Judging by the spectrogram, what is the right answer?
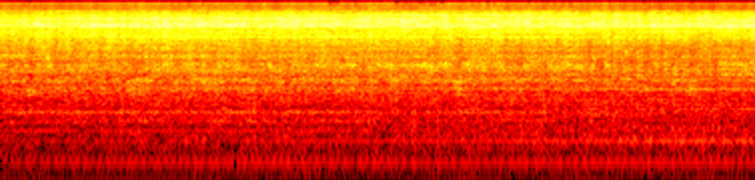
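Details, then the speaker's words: Water pump in an off-grid laundry in central Maine, feeding the washing machine's fill at cycle start, because the washer has no internal fill pump. Steady loud buzzing hum with a low drone and watery hiss, no surging or knocking. Normal running. "You're going to hear the pump go on. It might be a little loud, I apologize for it, but it's got a funky sound to it."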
